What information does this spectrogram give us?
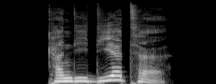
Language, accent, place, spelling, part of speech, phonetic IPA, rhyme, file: German, Germany, Berlin, kandidierte, verb, [kandiˈdiːɐ̯tə], -iːɐ̯tə, De-kandidierte.ogg
- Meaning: inflection of kandidieren: 1. first/third-person singular preterite 2. first/third-person singular subjunctive II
